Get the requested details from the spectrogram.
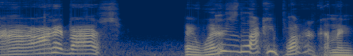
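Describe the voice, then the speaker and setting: A put-on, raspy character voice, female-sounding and fairly high, with very wide pitch swings and a fairly quick pace. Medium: game stream. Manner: blunt, casual slang.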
